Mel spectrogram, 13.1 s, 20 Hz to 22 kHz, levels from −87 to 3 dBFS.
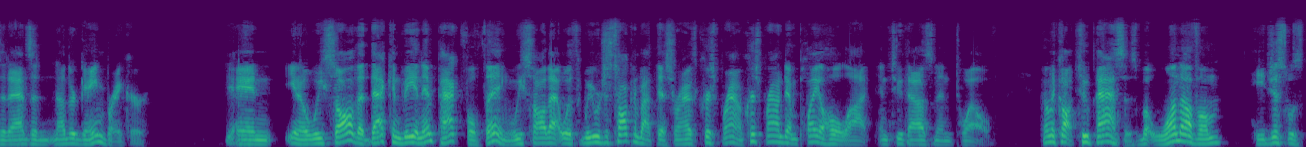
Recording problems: garbled, watery; slightly; nothing above 11.5 kHz
abrupt cut into speech; at the start

